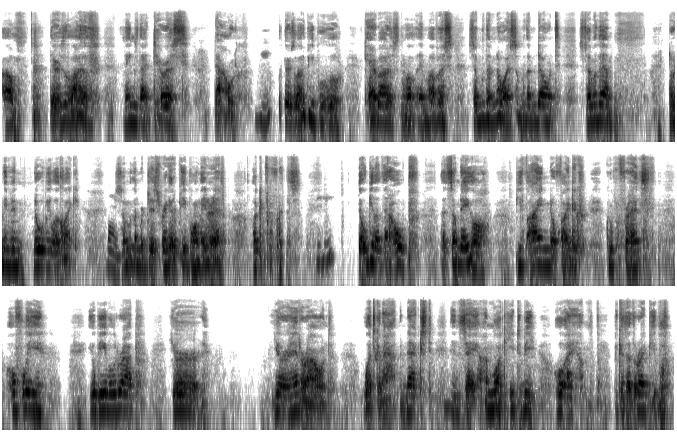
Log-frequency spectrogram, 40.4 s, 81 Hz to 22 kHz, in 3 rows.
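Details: 22-year-old man with cerebral palsy affecting his muscles, muscle tightness making talking harder, effect audible in his voice; dysarthria (cerebral palsy).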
